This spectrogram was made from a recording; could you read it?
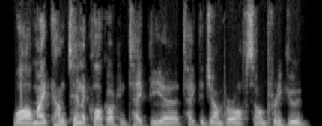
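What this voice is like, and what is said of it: Broad northern Australian accent. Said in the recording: “I've always imagined your accent, and I never realised how different Australian accents were ... people up top end like you guys that sounded like bogans”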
